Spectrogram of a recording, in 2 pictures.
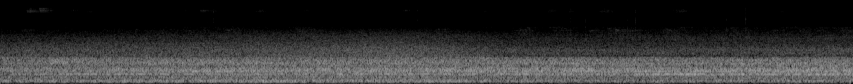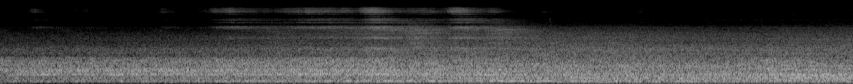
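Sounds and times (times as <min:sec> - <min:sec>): diesel locomotive engine drone: 0:00.0 - 0:17.0
high wheel squeal: 0:10.6 - 0:14.0.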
